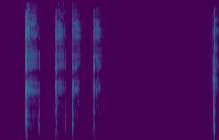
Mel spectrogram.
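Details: Four light dry coughs in quick succession, then one more after a pause, acted by a voice actor imitating a young boy with a cold; simulated coughing.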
